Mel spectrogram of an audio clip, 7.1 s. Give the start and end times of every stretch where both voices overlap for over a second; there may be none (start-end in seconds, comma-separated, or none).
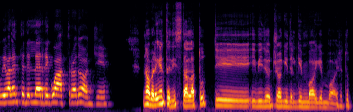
none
